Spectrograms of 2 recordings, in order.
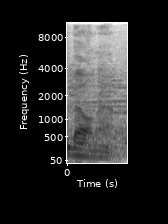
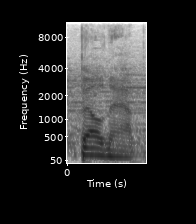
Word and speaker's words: Belknap: yes I am bellnap yeah the K is silent so don't even go there b e l k n a p bellnap there it is you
